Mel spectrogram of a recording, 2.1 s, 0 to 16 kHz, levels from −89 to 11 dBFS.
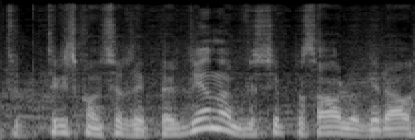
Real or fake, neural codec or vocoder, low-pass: fake; codec, 44.1 kHz, 7.8 kbps, Pupu-Codec; 14.4 kHz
